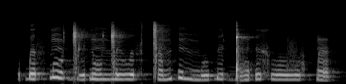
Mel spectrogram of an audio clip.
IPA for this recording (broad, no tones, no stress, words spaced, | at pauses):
ɓəθɓũo̯ɡ͡ǀʉ ɗũŋ͡ǀʉβɯθ ǀə̃mpũ mːuɓʉ ɡ͡ǃũʔʉx βuvuxk͡pə̃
